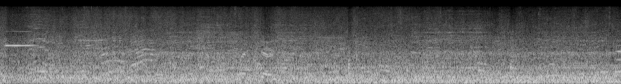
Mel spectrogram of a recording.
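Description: Riverboat's engines running with a steady low rumble, under the chatter of passengers.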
